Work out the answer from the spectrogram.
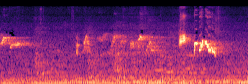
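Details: Red-whiskered bulbul of the "pháo cối" variety with a stiff, spread crest, singing soft whistled phrases that build into a louder warbling flourish near the end, over a steady low background hum.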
